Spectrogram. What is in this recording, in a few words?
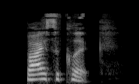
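"bicyclic", English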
